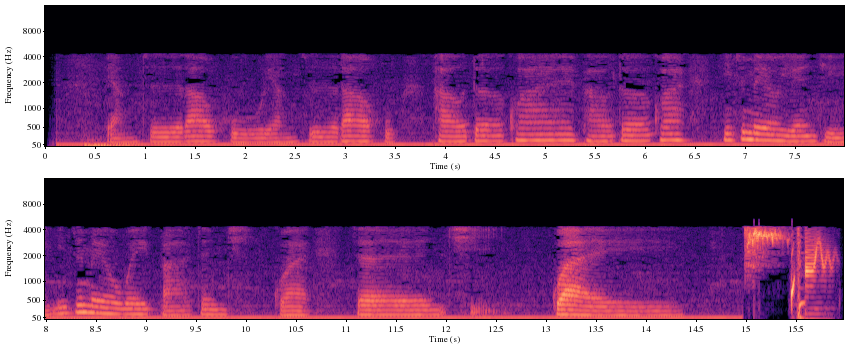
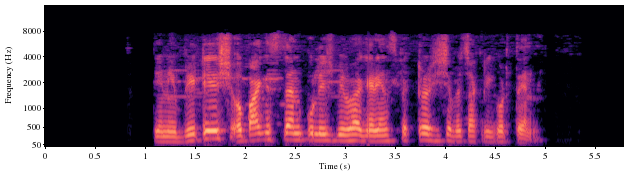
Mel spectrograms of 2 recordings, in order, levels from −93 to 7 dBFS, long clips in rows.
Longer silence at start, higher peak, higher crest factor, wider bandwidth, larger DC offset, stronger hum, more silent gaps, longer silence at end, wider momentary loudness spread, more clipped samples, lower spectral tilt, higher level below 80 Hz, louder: second, 0.1 s vs 1.1 s; about the same, 0 dBFS vs -2 dBFS; about the same, 22 dB vs 18 dB; second, 5.2 kHz vs 8 kHz; neither; neither; neither; second, 0.05 s vs 0.95 s; first, 20 LU vs 11 LU; neither; first, -7.5 dB/octave vs -4 dB/octave; first, -30 dBFS vs -66 dBFS; second, -20 LUFS vs -17 LUFS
